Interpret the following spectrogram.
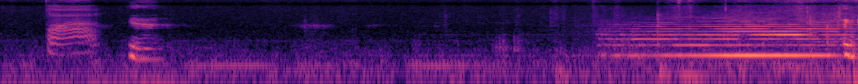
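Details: Sheba, a tabby cat, reacting to the noise of building work next door: two short, arching meows early on, then a loud, steady droning hum from the works rising in the background.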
